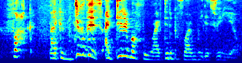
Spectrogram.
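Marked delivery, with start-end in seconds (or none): none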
